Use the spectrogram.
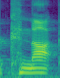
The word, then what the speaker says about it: Knock: is incredible as well they call him air kanak I always thought it was just knock because that's how i' pronounce it in English but knock is a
